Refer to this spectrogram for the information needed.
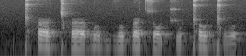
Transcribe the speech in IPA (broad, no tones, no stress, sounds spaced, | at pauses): ǁʰ œ ǀʰ œ ɓ ʊ bʱ ʊ ɓ œ t͡s o t͡ʃ u ǁ ʊ ɡ͡ǁ ʊ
